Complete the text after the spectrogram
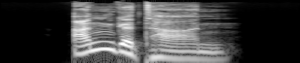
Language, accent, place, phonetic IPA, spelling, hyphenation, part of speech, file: German, Germany, Berlin, [ˈanɡəˌtaːn], angetan, an‧ge‧tan, verb / adjective, De-angetan.ogg
- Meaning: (verb) past participle of antun: "done"; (adjective) 1. be taken with something; have taken a shine 2. suitable, appropriate, apposite, calculated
